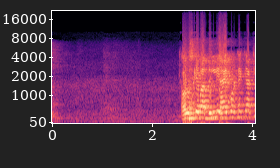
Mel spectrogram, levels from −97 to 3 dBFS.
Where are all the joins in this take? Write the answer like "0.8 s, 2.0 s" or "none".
1.8 s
